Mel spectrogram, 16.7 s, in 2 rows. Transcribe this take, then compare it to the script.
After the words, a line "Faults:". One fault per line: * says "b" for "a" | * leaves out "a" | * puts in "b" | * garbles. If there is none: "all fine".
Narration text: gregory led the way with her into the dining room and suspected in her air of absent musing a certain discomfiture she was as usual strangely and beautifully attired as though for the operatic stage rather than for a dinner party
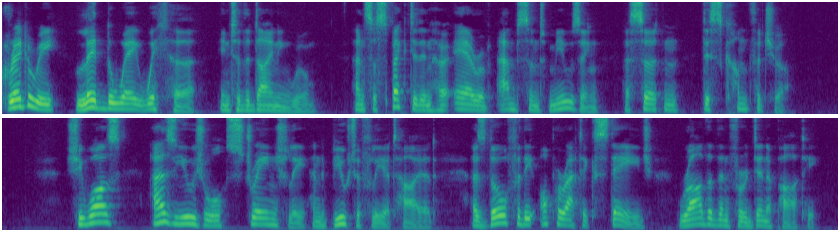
gregory led the way with her into the dining room and suspected in her air of absent musing a certain discomfiture she was as usual strangely and beautifully attired as though for the operatic stage rather than for a dinner party
Faults:
all fine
